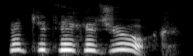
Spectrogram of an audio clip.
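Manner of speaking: cheeky suitor mocking the husband; Spanish accent. Paris voiced high.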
